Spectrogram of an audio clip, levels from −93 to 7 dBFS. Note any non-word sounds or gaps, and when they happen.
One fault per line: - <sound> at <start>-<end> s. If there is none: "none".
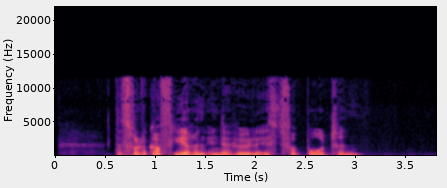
none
